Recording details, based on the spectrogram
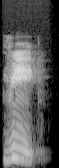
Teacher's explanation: O A é a sílaba tônica, né, dessa palavra. Então, ela é uma paroxítona, né? A sílaba tônica é a penúltima.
